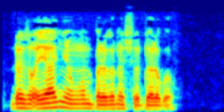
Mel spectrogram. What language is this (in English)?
Dagbani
